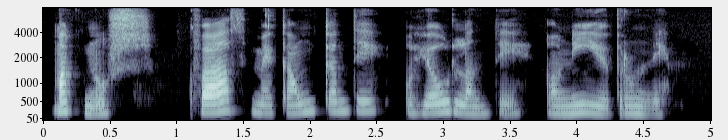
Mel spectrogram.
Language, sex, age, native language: Icelandic, female, 20-29, Icelandic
